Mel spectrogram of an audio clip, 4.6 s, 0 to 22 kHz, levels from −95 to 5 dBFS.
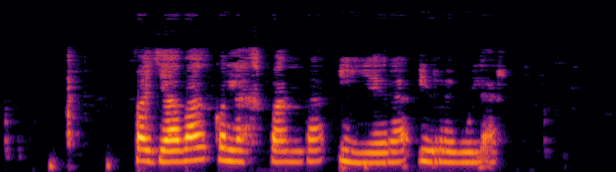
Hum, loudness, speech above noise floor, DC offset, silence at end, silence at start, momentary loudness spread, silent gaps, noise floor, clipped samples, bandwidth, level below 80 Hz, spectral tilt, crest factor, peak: none; -17 LUFS; 20 dB; under 0.1%; 0.9 s; 0.35 s; 22 LU; 0.90-0.96 s; -37 dBFS; under 0.1%; 7.2 kHz; -68 dBFS; -5 dB/octave; 18 dB; -2 dBFS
